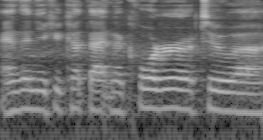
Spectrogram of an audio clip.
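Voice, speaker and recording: In a room with audible echo, a man with a fairly high pitch talks at a moderate pace in a monotone, flat intonation. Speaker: college instructor. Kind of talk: lecture. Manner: halting, many fillers.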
